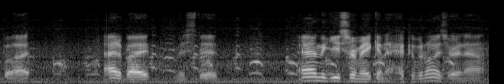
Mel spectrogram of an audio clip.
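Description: A man's voice: mid-range voice, lively intonation, moderate pace. A young man vlogging outdoors with a camera held at arm's length, talking in a chatty, rambling way. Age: young adult. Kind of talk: casual fishing vlog. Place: outdoors by a pond. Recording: faint outdoor background noise.

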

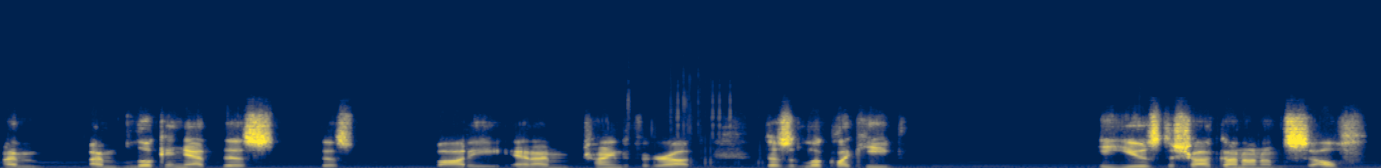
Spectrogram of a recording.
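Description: A man playing a tabletop game online, asking things in a halting, casual way. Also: fairly low pitch, pushed and bright, lo-fi sound. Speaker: tabletop role-playing player. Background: music.

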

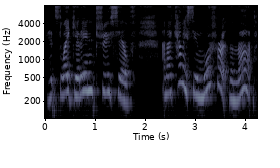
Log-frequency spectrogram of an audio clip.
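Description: An actress playing a sweet, canny young Scottish peasant lass, demure and coaxing, in a farcical radio play. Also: female voice, sits high, lively intonation, unhurried, fairly bright tone. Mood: tender, coaxing.

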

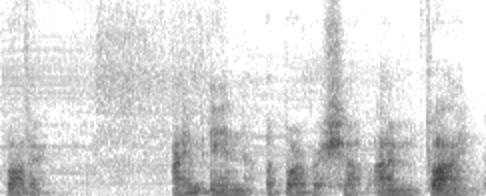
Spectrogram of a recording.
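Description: A man's voice: low-pitched, little pitch movement, slow, sharp tone, exaggerated voice. A man playing a dutiful son leaving a voicemail for his father in an audio drama. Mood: reassuring, uneasy. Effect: telephone voicemail. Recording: very noisy, distant phone voicemail.

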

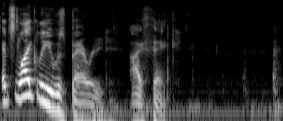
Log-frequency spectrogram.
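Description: Man, middle-aged, lower pitch, conversational storyteller, measured delivery, dramatic pauses. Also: huge pitch swings, husky. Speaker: guest storyteller and researcher of mysteries. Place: indoor room, video call.

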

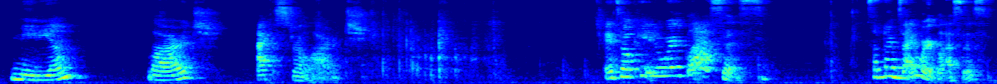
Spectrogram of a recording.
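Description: A woman in her twenties reads a picture book aloud as a preschool teacher, pausing to put simple, encouraging questions to young children. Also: a little high. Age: 20s. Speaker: preschool teacher reading a storybook. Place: small room at home, indoors. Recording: roomy indoor echo.

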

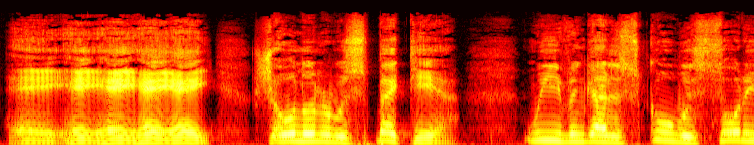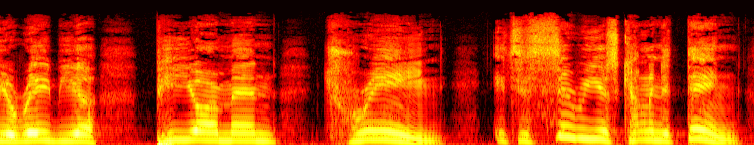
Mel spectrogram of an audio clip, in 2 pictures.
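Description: Man doing a mobster-voiced official, New York Italian-American accent, high-pitched, slow drawl, evasive, comedy sketch. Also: animated, fairly bright tone, dry recording, clean studio sound, exaggerated voice. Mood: defensive. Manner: evasive, tough-guy street talk, slow and drawling. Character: shifty male Saudi PR chief with a mobster manner.

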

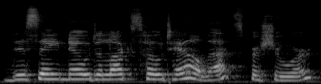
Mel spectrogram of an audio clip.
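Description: A scruffy male pound dog from a storybook, acted out by a woman. He is a streetwise tease with slangy wisecracks, dragged out in a slow drawl. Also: a little high, dark tone, pitched above the performer's own voice. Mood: teasing.

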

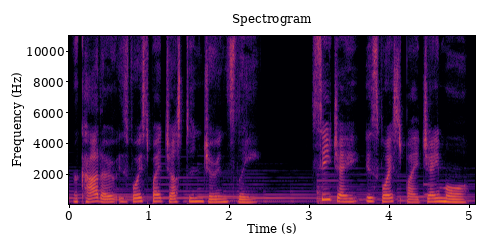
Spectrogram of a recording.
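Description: A woman's voice: mid-range voice, steady tone, measured pace. Woman reading credits over music. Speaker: credits announcer. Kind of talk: scripted credits narration.

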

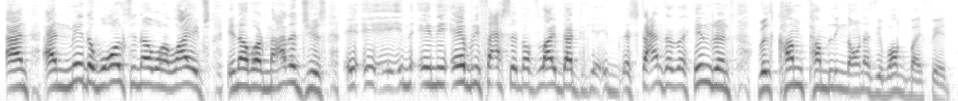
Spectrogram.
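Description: A man in his forties preaching a sermon as a pastor, emphatically, repeating key phrases for effect. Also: high voice. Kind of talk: sermon with scripture reading and prayer. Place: indoor studio with dark backdrop, at a lectern. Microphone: handheld microphone.

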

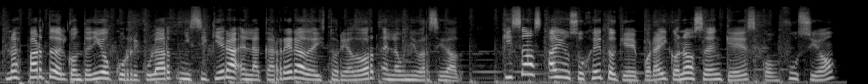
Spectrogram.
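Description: A woman's voice: on the high side, lively intonation, a little fast, soft background music. Young woman host. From China. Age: young adult. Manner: chatty, wry asides. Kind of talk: casual explainer video. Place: indoor room. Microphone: lapel.

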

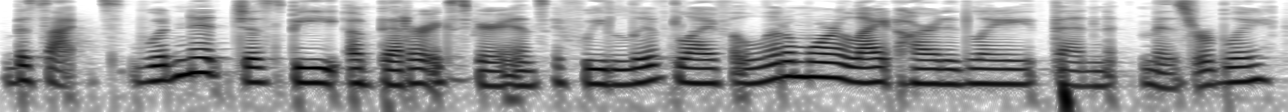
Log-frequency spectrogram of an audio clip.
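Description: A woman leading a guided meditation in a measured, instructional way. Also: low voice, vocal fry, a little mellow.

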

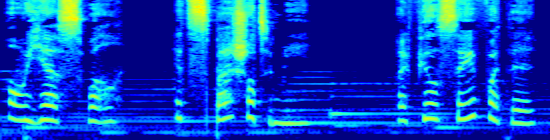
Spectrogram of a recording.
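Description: A woman voicing a gentle, shy, earnest young pony in an animated fan drama, soft-spoken and hesitant. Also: very high-pitched, unhurried, over music.

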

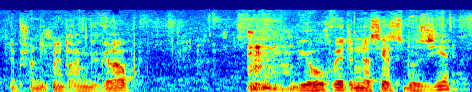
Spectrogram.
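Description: An actor playing a sceptical, careful scientist with a questioning, hesitant manner, in a German radio drama. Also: male voice, fairly low pitch, fairly quick, natural voice. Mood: incredulous.

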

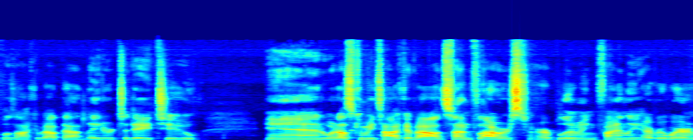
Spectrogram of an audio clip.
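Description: A man's voice: mid-range voice, a bit bright. A man in his sixties hosting a beekeeping question show, explaining step by step and answering his own questions. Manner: explanatory, poses questions then answers them. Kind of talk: casual instructional talk to camera. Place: home studio with neon sign, indoors.

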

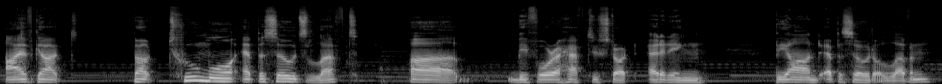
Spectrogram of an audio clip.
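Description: A man with a fairly low voice talks informally to his listeners as an audio drama creator. He is appreciative and a little hesitant, with music behind him. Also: takes it slowly. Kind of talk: casual thank-you outro to listeners.

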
